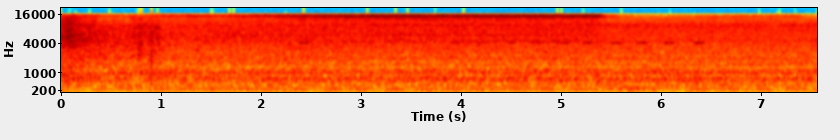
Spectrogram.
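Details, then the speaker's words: Idylis 12,000 BTU portable air conditioner in basement just after start, low fan speed, drawing 7.3 amps and 767 watts: even airy fan rush over steady compressor hum, no rattles or cycling; already cooling, healthy. "Goes down to 61. It's on low fan speed right now. Can already feel it starting to get cold. We are at 7.3 amps and 767 watts."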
